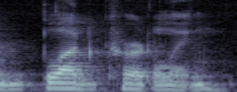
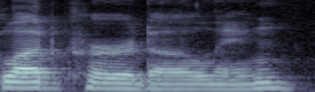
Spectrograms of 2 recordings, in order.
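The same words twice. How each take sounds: First: The phrase is said at a faster pace. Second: The phrase is said at a slow pace. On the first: "Going faster" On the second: "going slow"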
